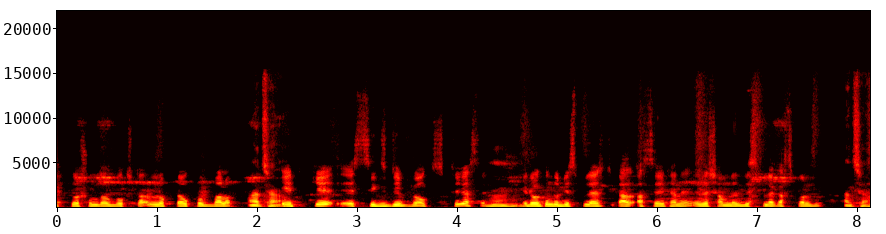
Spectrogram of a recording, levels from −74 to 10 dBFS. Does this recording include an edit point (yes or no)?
no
